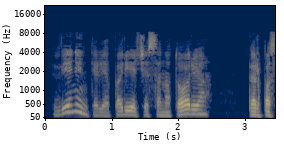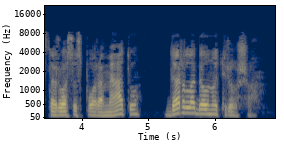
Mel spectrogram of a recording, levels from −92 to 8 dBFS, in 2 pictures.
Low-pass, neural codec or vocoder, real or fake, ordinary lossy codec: 9.9 kHz; none; real; MP3, 32 kbps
